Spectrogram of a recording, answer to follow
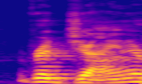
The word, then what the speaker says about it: Regina: Is that really Regina? That can't be right. Are you kidding? Regina Roughnecks? All right. Rob Gallimore is telling me that it rhymes with the lady bar.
